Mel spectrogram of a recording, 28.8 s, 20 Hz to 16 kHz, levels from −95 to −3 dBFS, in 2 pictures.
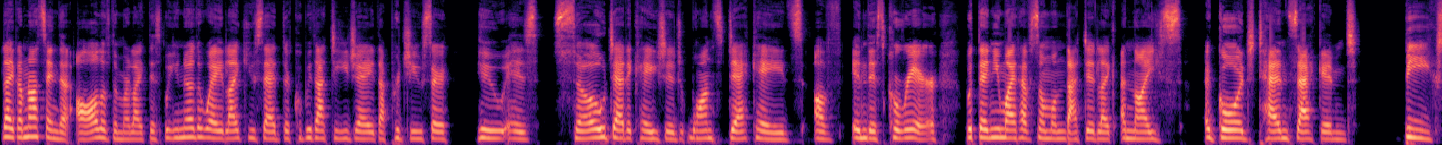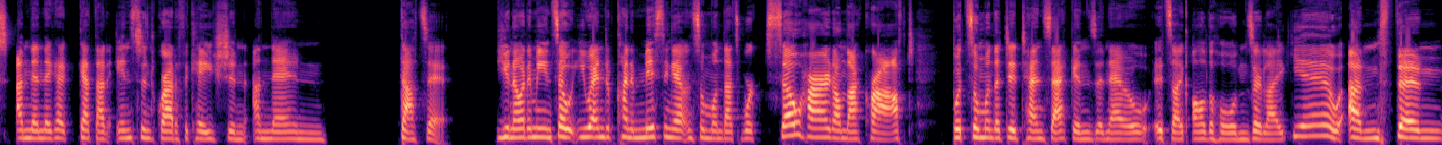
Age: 20-39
